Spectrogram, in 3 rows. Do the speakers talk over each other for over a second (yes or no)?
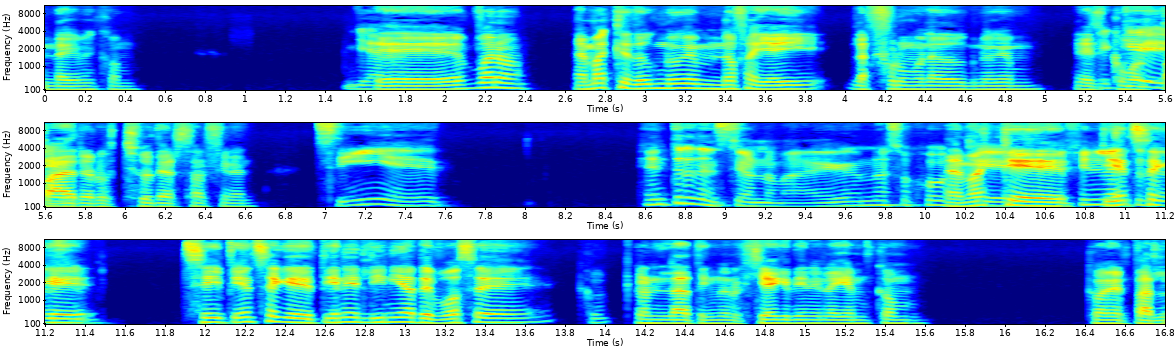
yes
